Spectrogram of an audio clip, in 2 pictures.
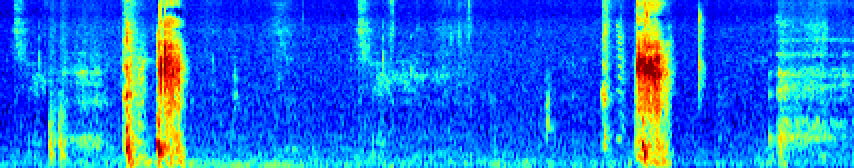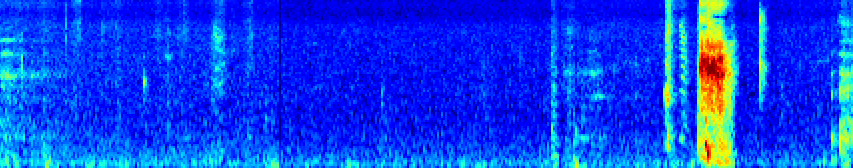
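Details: Sneezing attack induced with chhinkni (sneezing) powder: three sharp sneezes, including a double sneeze near the start, some loud and some stifled, in a quiet room.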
